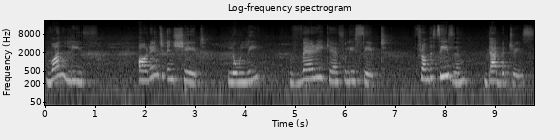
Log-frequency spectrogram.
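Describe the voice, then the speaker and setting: A woman's high-pitched voice at a very slow pace, with lively intonation, long, frequent pauses and light background noise. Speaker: poet. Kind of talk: poetry reading. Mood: gentle, reflective. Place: home room. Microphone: phone near.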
